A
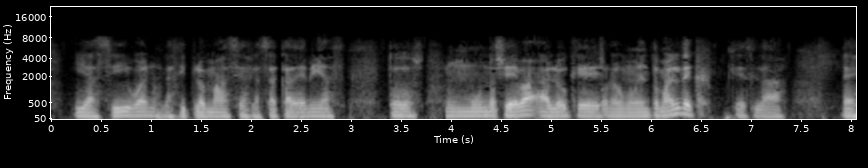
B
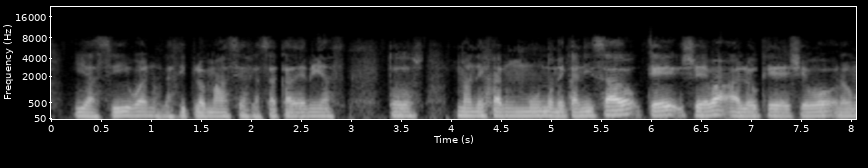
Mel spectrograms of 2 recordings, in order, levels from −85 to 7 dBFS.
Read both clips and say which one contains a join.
A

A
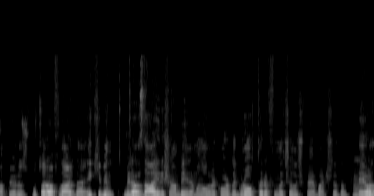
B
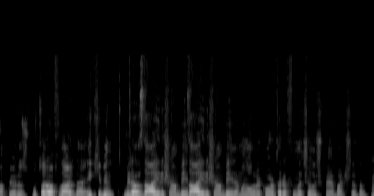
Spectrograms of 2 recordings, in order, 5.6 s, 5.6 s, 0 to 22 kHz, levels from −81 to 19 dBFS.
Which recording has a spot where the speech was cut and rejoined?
B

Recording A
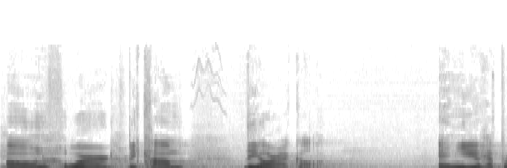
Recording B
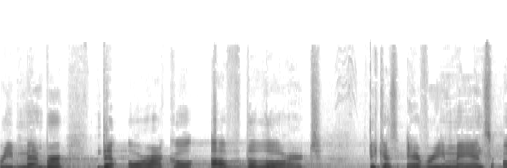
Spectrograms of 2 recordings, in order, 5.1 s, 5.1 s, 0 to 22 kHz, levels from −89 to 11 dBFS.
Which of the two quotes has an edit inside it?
A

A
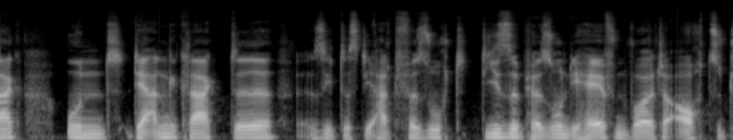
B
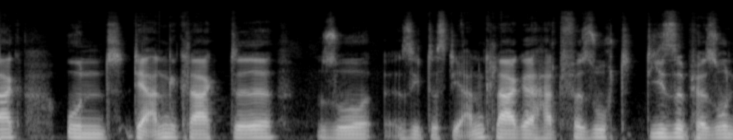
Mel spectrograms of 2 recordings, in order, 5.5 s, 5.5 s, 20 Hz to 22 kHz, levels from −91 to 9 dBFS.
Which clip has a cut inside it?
A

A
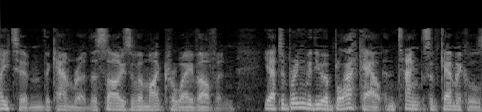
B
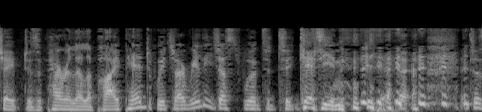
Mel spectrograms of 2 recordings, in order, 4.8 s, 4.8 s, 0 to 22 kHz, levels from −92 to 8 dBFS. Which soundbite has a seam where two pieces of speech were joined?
A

